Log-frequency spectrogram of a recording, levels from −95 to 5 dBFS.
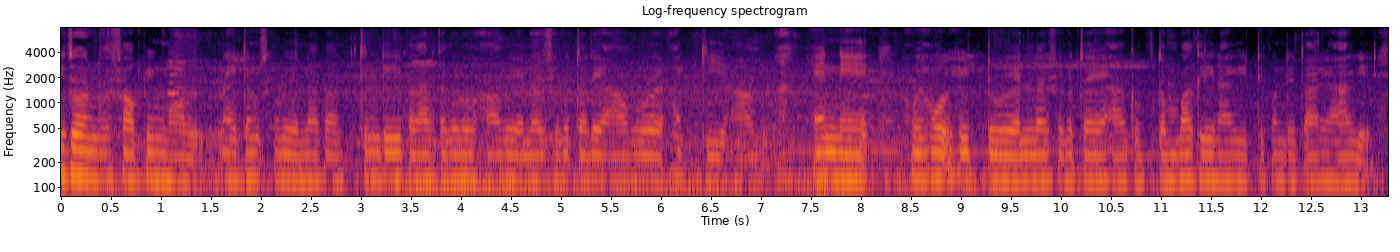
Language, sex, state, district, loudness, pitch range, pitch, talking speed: Kannada, male, Karnataka, Dharwad, -35 LUFS, 115-125 Hz, 120 Hz, 120 wpm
